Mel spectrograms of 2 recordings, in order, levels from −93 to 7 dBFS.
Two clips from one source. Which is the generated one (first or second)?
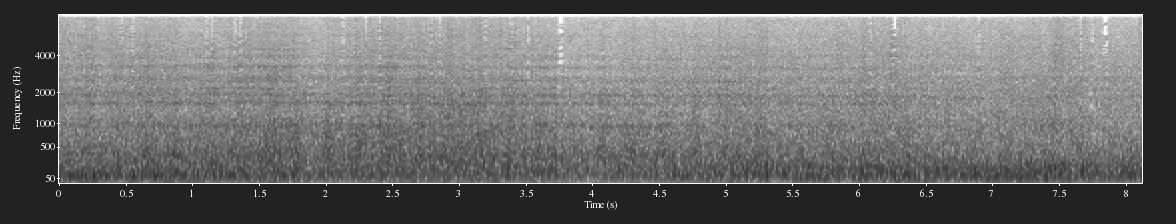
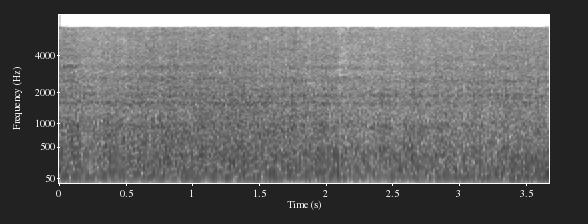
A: second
